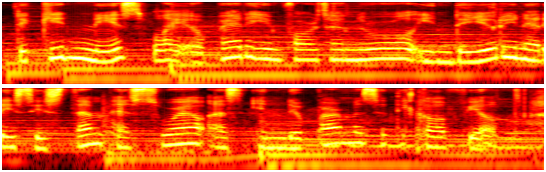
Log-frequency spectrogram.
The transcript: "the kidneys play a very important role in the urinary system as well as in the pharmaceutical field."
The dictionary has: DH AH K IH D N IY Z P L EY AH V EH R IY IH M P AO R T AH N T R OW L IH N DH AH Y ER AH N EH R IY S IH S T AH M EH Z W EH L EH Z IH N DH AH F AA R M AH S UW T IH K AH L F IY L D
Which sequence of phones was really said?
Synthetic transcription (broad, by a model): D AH K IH D N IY S P L EY AH P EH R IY IH M P AO R T AH N T R OW L IH N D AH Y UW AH N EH R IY S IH S T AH M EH S W EH L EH S IH N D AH P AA R M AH S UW T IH K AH L F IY L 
